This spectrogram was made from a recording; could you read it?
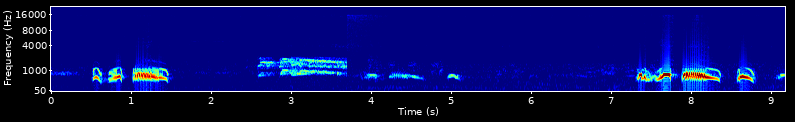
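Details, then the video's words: Spotted dove used as a decoy bird, calling in a local regional voice style: a phrase of short hooted notes rising into a long drawn coo and a final clipped note, given twice, with a few softer higher calls between. "Tiếng chim cu gáy mồi gáy gọi giọng rất hạp bổi"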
